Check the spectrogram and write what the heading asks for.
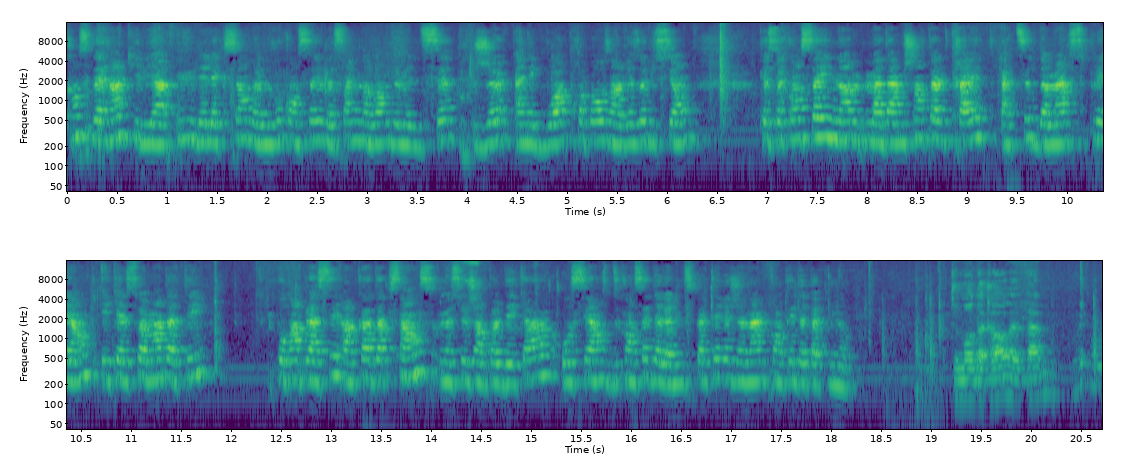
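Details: Adult woman speaking French; normal speech.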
